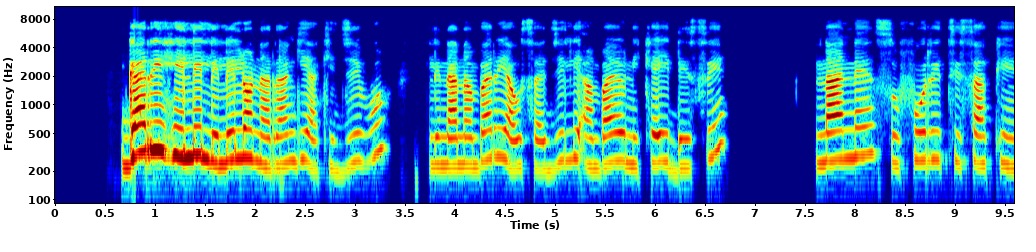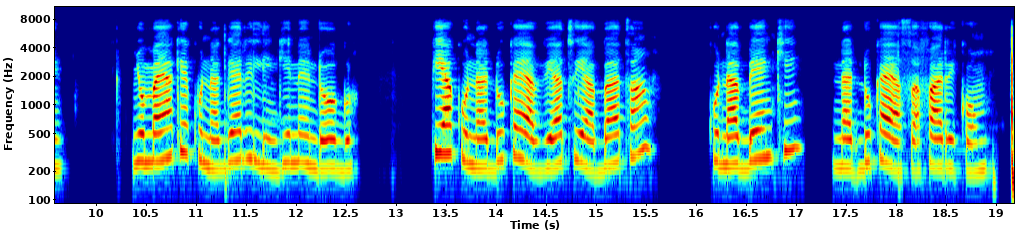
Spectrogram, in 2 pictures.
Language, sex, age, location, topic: Swahili, female, 25-35, Nairobi, finance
